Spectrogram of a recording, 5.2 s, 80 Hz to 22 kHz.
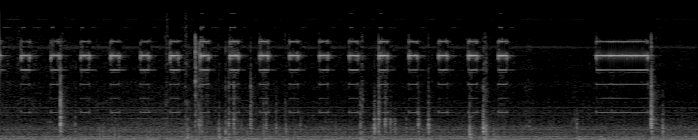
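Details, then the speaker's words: Bench test of a brushless motor on a Dynamite ESC with a 3S battery: quick high-pitched beeps two to three times a second. The ESC won't arm because the remote's throttle trim sits around one and a half instead of zero. "that beeping is to let you know uh that your throttle trim may not be at zero"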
